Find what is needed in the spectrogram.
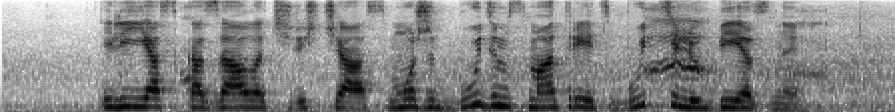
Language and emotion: Russian, angry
